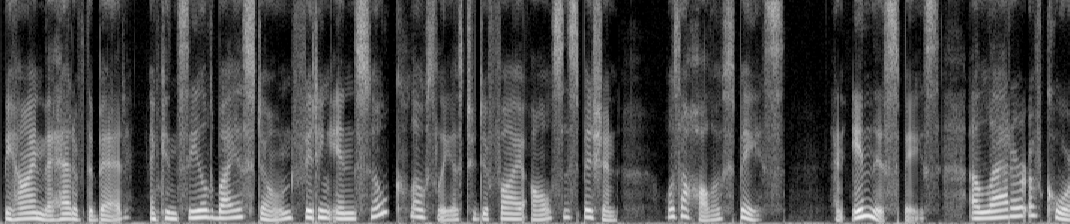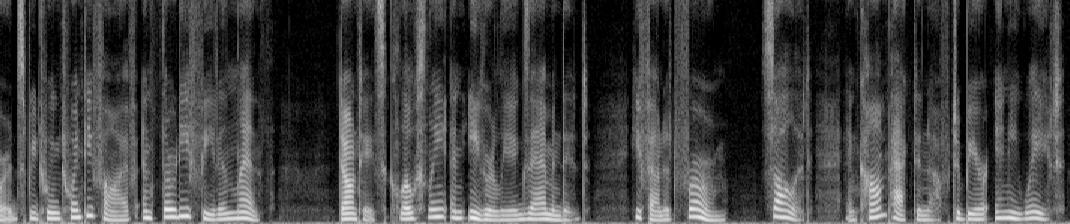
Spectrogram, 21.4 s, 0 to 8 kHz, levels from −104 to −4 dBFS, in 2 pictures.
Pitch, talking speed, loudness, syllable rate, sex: 210 Hz, 165 wpm, -21 LUFS, 4.8 syllables/s, female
